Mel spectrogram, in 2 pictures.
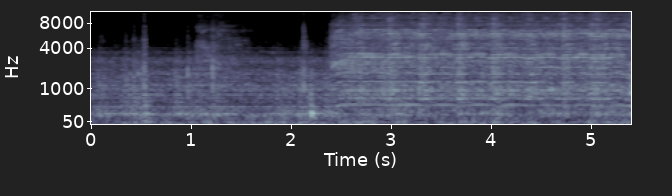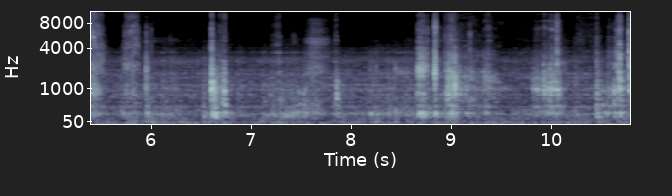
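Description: Small pen-style electric screwdriver running for about three seconds, a steady whine that starts and stops abruptly, driving a screw into the hotend's fan assembly. A few sharp clicks and light knocks of small parts being handled follow.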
